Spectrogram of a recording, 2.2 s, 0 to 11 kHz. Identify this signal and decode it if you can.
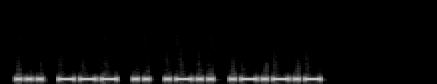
Morse code, heard as a keyed tone, about 41 wpm, 700 Hz. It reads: SOIL.
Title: Sentences from Top 1000 Words - Review Part 4 - 45wpm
